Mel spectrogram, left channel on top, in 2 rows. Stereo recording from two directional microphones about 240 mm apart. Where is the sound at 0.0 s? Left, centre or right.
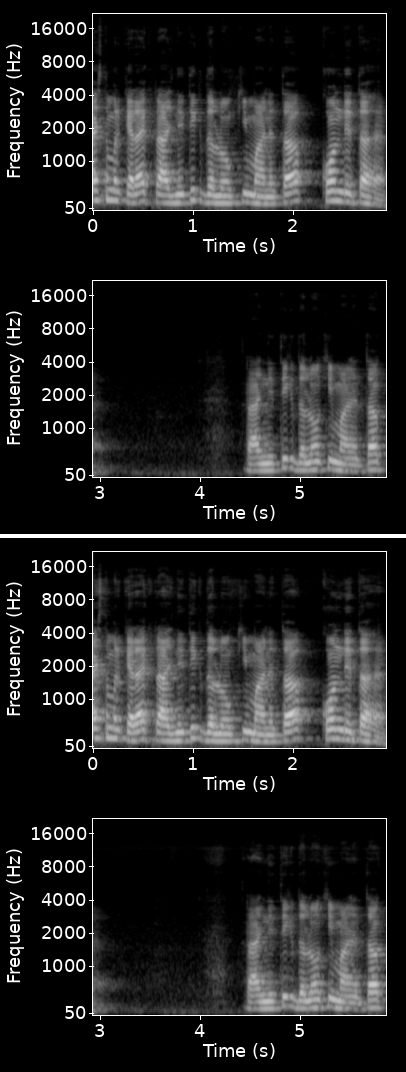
Left.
